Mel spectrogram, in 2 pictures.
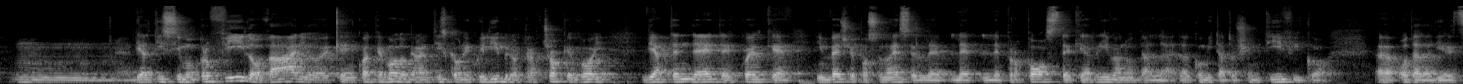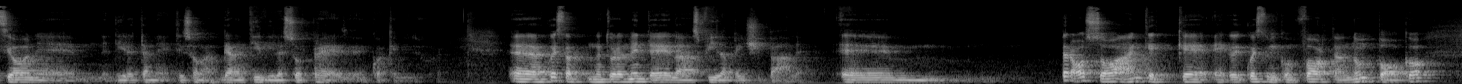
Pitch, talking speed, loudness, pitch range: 105 Hz, 135 wpm, -24 LUFS, 100-115 Hz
